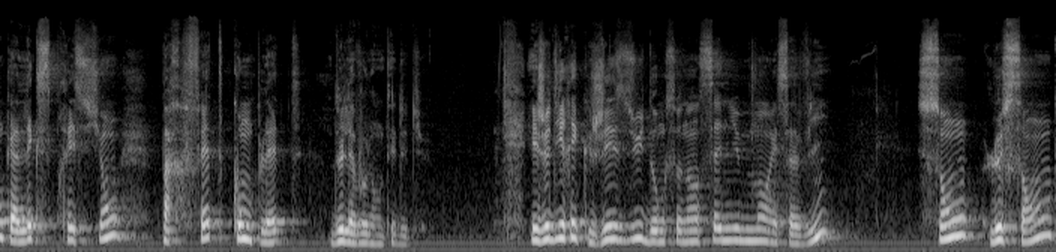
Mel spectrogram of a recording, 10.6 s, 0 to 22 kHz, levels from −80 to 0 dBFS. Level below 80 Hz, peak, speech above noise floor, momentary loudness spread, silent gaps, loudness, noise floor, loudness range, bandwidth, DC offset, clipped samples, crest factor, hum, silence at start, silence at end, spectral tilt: -54 dBFS; -6 dBFS; 28 dB; 14 LU; none; -23 LUFS; -50 dBFS; 2 LU; 16.5 kHz; under 0.1%; under 0.1%; 18 dB; 60 Hz at -55 dBFS; 0 s; 0 s; -5 dB/octave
